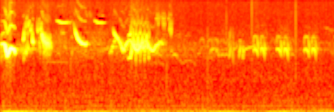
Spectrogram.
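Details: A blackbird of a northern population in a British woodland in February sings mellow, pure fluting phrases ending in thin twittery notes, then a run of short repeated notes, over faint low rumble; later joined by a song thrush.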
